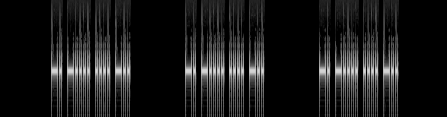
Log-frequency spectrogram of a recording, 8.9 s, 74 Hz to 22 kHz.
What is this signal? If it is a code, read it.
Morse code, heard as a keyed tone, about 30 wpm, 700 Hz. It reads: N6HD N6HD N6HD
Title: Easy Call Signs Repeated 3x - 30wpm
